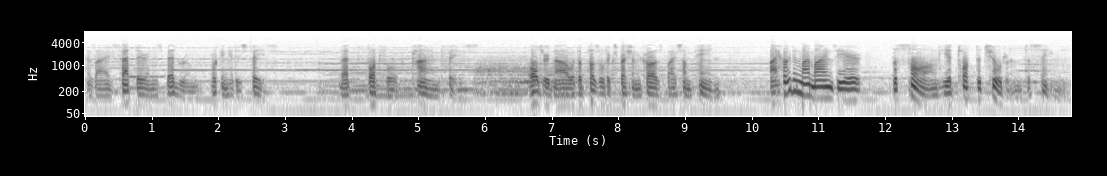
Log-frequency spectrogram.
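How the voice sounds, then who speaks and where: An actor playing a devoted grandson narrating fond memories in a reverent, dramatic manner for a 1950s radio drama. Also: male voice, sits low, a little slow. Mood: reverent, tender. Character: devoted grown grandchild fondly remembering grandfather. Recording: muffled 1950s radio recording, music behind. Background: music.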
